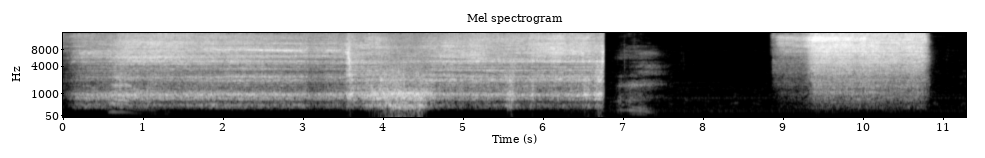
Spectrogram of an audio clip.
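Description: Compressed air blown into diesel engine cylinders to clear out fuel, a loud close hissing blast lasting several seconds, then a short pause, a brief rattle and a second shorter burst of air.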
